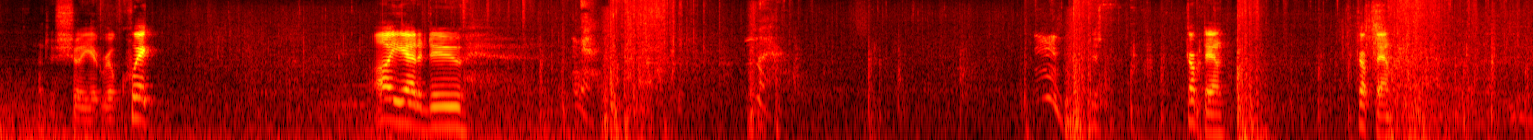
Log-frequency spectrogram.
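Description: A man speaks with animation, close to a microphone, in short bursts.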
